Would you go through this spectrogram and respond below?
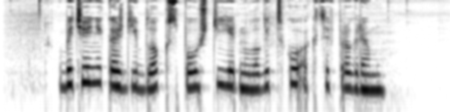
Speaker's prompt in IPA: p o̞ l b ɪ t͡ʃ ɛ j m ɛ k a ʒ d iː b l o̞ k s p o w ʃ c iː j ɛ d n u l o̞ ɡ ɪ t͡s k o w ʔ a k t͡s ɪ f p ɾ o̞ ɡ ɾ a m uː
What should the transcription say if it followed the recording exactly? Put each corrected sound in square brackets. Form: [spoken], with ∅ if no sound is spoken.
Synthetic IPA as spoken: [ʔ] o̞ [∅] b ɪ t͡ʃ ɛ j [ɲ] ɛ k a ʒ d iː b l o̞ k s p o w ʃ c iː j ɛ d n u l o̞ ɡ ɪ t͡s k o w ʔ a k t͡s ɪ f p ɾ o̞ ɡ ɾ a m [u]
